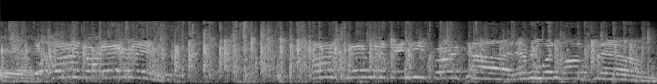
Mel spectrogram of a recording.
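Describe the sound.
A steady round of applause runs throughout, dense clapping mixed with loud cheering and whooping voices from a crowd, staying at a constant, energetic level from start to finish.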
